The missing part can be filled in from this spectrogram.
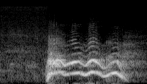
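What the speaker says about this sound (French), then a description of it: "Ça je m'en doutais que ça allait arriver, c'est mon chien." A single drawn-out dog vocalization, a whiny bark rising and wavering for about a second, close and fairly loud with no other sound around it.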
